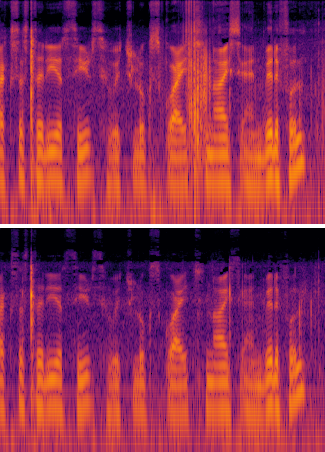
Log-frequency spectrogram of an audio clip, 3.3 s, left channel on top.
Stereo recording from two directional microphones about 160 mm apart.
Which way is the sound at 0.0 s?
10° right (ahead or behind).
